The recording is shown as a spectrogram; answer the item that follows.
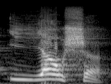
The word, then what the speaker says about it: Yahushua: E a pronúncia é Yahushua.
